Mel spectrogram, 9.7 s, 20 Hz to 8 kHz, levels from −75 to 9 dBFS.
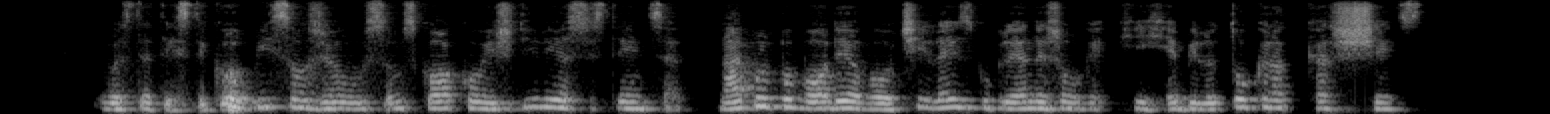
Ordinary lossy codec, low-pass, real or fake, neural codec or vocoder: none; none; fake; codec, 16 kHz, 0.4 kbps, LongCat-Audio-Codec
